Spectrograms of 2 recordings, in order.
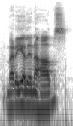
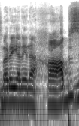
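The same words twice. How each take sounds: First: No heavy stress falls on Hobbs. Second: The stress falls heavily on Hobbs.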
